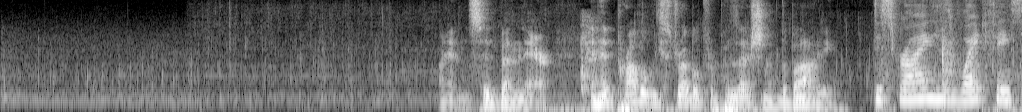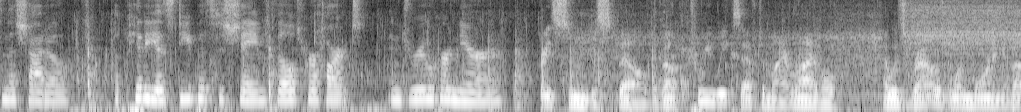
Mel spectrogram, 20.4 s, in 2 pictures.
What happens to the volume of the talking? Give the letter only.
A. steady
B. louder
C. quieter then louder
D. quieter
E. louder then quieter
A.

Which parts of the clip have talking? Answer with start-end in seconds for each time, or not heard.
4.4-20.4.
